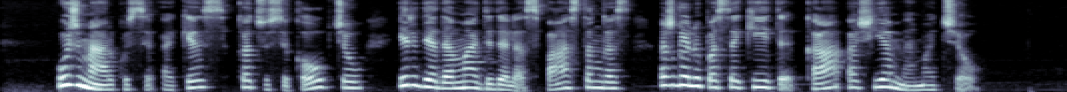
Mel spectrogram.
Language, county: Lithuanian, Kaunas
